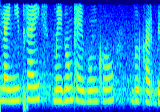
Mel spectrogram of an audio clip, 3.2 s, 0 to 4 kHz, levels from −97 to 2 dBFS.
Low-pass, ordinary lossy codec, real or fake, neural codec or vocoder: 3.6 kHz; none; real; none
